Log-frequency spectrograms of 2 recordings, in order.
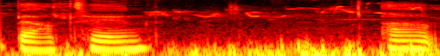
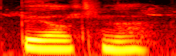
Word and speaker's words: Bealtaine: And no, it's not Bealtaine. Bealtaine is just a cultural appropriation, if you like. The actual word is Bealtaine. That's how it's pronounced in Irish, and it is the month of May in Irish.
